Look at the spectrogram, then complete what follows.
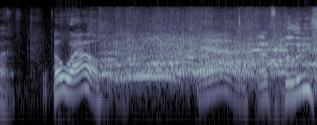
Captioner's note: cheers and applause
